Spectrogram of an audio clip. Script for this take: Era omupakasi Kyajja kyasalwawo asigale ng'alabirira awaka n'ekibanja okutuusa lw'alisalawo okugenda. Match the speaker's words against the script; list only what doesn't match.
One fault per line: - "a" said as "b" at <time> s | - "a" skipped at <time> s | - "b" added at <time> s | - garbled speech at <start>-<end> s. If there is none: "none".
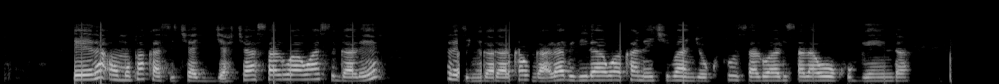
- garbled speech at 4.5-5.3 s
